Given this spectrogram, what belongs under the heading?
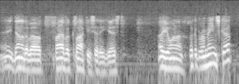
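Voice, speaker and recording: An actor playing a defensive, folksy night jailer who talks in slang, in old radio drama style. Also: male voice, mid-range voice, animated, fairly quick, lightly acted. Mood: casual, defensive. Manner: slangy, uneducated grammar. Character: casual, defensive, folksy male jail night officer. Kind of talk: 1940s radio drama acting. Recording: noisy old radio broadcast recording.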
